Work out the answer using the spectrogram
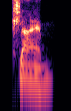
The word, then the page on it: clime: Indian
